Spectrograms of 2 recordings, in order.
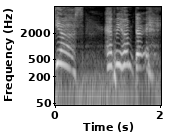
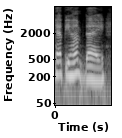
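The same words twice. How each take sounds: First: High, delighted echo of the greeting; a commenter wishes her happy hump day, she echoes it excitedly; excited reply. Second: Said in the usual way. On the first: Retold or imitated. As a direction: answer the greeting with giddy glee. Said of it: "And I'm like". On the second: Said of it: "one gentleman said".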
